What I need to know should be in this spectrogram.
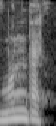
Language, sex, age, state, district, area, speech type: Kannada, female, 45-60, Karnataka, Tumkur, rural, read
